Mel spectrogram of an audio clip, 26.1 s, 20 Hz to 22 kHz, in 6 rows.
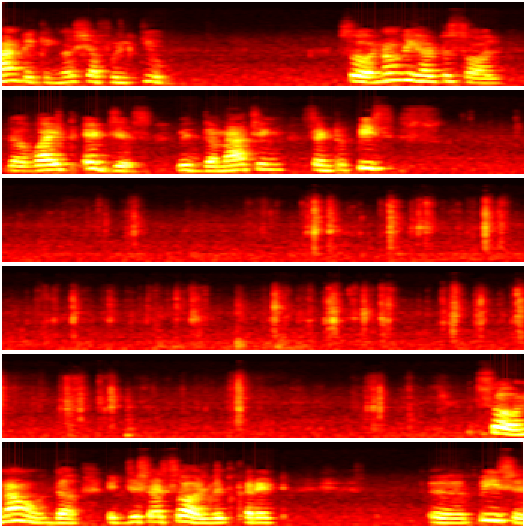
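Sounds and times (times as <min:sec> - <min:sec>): plastic puzzle cube clicks: 0:10.7 - 0:19.5, 0:20.4 - 0:20.8.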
